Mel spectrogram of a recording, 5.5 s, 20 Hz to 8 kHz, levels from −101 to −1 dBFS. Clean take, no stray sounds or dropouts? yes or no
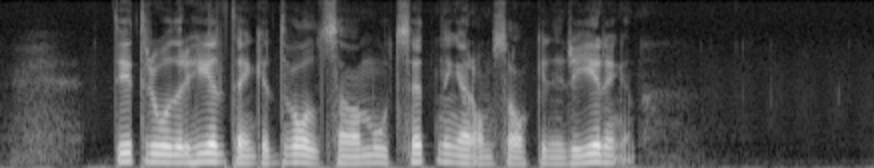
yes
